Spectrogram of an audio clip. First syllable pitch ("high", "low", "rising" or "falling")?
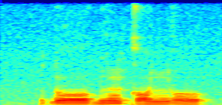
high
